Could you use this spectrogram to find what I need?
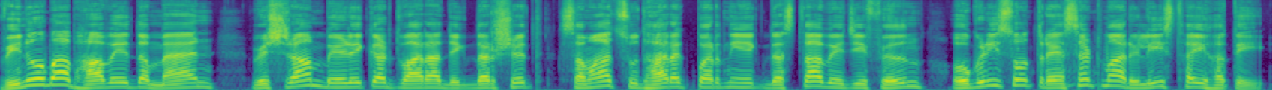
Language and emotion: Gujarati, neutral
